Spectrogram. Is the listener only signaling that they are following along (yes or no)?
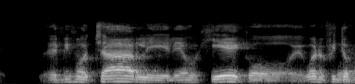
yes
